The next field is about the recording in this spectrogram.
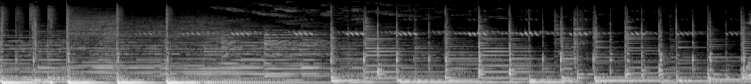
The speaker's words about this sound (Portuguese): Grilo, grilo.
